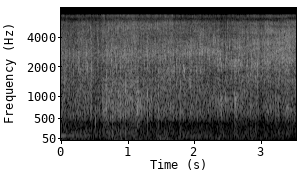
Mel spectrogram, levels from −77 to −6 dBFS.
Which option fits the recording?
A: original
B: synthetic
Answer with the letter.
B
